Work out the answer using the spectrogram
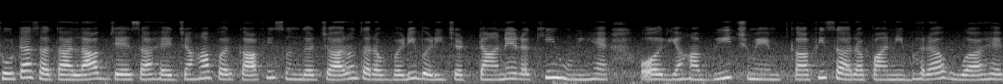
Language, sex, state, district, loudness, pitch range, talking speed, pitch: Hindi, female, Chhattisgarh, Raigarh, -15 LUFS, 225-255 Hz, 160 wpm, 235 Hz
